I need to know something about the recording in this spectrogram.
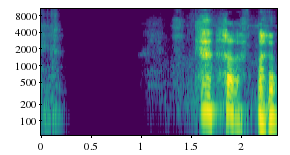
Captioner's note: laughing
